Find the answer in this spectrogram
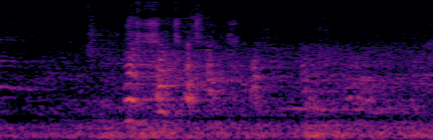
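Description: Faint murmur of a large audience in a gymnasium, with a brief high-pitched sound, perhaps a squeak or a small voice, about half a second in.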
